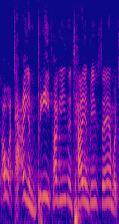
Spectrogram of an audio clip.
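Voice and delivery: high, fast disbelieving retort; incredulous scoff. Retold or imitated. Pastor scoffing at the Italian beef suggestion, high and quick. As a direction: toss it off like the idea is absurd.

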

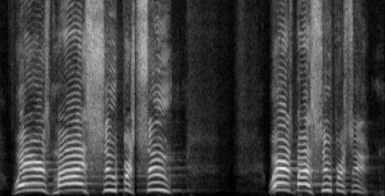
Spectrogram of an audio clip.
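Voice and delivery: high, loud, slow desperate shout; frantic yell. Retold or imitated. Frozone shouting to his wife for his suit, high and loud. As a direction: bellow for the missing suit in a panic. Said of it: "he screams at the top of his voice".

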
